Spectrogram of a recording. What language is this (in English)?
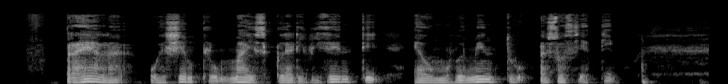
Galician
